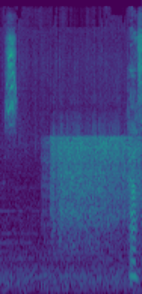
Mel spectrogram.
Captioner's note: radio crackles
